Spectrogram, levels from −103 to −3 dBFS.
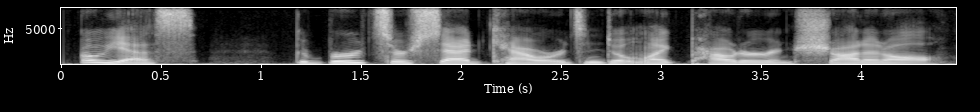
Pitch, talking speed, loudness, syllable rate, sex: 180 Hz, 200 wpm, -19 LUFS, 5.0 syllables/s, female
